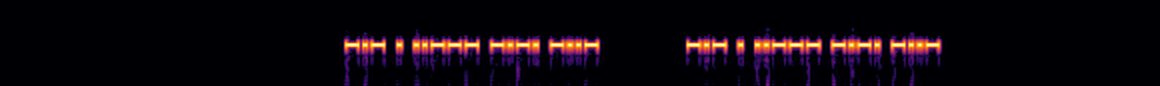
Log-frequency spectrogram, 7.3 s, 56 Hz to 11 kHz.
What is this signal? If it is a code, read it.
Morse code, heard as a keyed tone, about 44 wpm, 700 Hz. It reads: KE2CX KE2CX
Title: USA Call Signs - 5 Characters - Repeated 2x - 45wpm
